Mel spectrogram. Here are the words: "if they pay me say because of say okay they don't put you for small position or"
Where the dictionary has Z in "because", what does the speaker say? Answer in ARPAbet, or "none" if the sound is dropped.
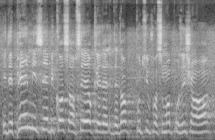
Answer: S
